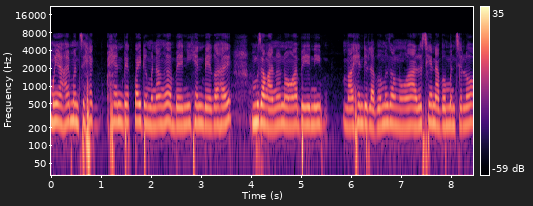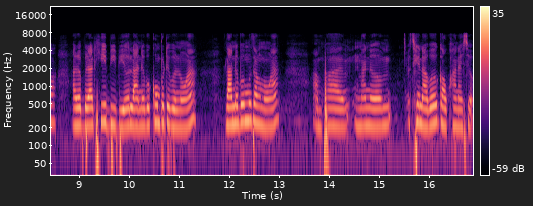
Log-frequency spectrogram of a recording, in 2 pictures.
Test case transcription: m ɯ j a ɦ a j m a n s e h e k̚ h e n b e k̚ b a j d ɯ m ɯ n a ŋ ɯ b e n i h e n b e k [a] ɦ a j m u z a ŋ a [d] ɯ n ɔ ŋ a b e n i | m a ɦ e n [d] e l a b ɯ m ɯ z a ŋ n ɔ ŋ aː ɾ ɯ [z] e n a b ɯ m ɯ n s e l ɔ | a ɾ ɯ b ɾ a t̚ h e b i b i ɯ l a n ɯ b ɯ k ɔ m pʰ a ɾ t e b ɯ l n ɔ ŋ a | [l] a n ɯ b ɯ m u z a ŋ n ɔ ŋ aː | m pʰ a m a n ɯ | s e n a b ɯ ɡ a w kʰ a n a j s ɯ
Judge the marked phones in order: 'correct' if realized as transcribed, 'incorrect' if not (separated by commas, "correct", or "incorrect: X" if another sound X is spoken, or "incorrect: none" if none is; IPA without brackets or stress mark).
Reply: correct, incorrect: n, correct, incorrect: s, correct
